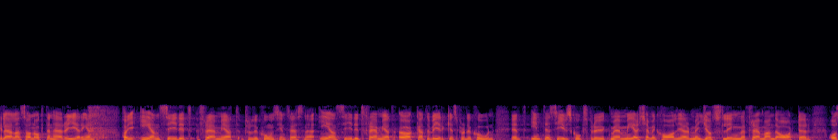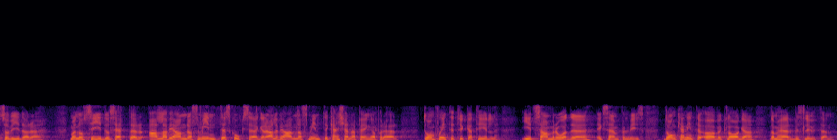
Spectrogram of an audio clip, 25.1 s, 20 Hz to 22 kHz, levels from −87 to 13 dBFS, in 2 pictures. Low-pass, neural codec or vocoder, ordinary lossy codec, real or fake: 5.4 kHz; none; none; real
